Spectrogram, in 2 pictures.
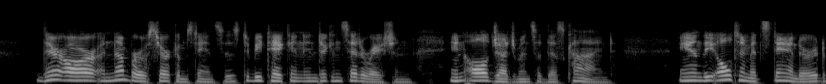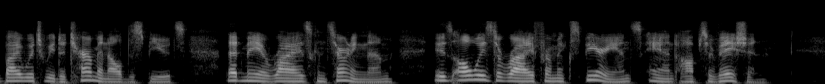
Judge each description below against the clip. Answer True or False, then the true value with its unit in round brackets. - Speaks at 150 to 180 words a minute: False (140 wpm)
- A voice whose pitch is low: False (150 Hz)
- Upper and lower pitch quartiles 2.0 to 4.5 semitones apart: False (5.6 semitones)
